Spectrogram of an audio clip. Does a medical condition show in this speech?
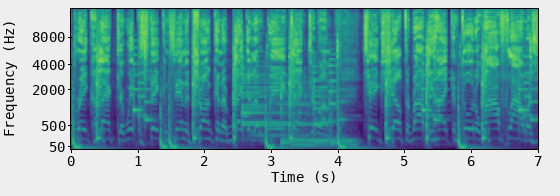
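No.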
